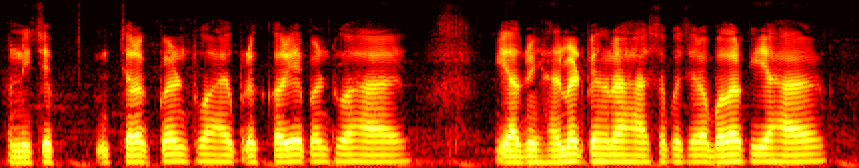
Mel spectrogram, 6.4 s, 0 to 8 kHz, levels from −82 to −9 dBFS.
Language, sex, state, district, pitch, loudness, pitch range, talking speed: Hindi, male, Jharkhand, Palamu, 120 Hz, -19 LUFS, 110-125 Hz, 195 wpm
